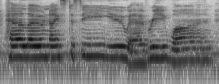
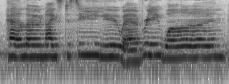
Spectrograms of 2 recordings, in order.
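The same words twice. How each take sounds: The two takes are said the same way.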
